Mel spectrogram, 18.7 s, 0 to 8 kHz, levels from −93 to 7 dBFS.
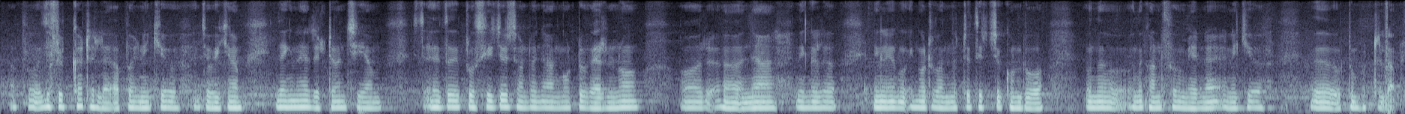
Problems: low volume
